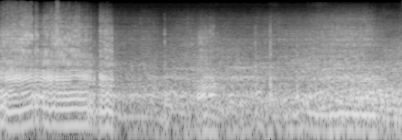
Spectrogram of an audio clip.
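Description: Sidecar motocross outfit's engine revving hard with a wavering note, then easing off about a second and a half in, with a lower, softer engine note later on.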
